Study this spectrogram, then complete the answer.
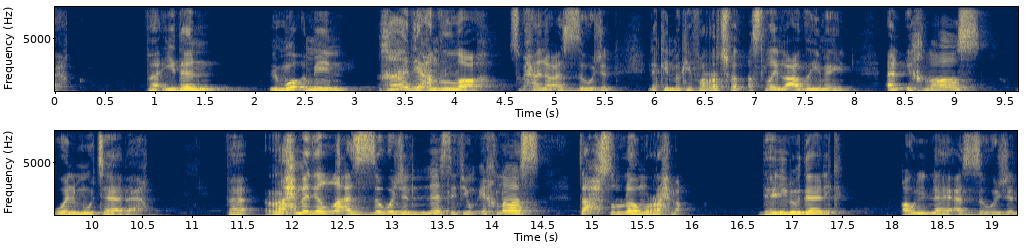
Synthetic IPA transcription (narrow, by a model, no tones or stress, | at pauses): fæʔəd̪ən | əlmʊʔmən | ɣæd̪iʕand̪əlˤːɑ̰h | sʊbħanhʕazːæwæʒəlː | ækənmækæjfɑrˤːɑd̪ʃfilʔɑsˤlɑjnəlʕɑd̪ˤimijn | ʔəlʔəxlɑsˤ | wəlmʊt̪æba̰ʕa̰ | færˤːɑħmad̪jæləlˤːɑʕazːæwæʒəlːənːæslifihʊmʔəxlɑsˤ | t̪ɑħsˤollæhʊmrˤːɑħma̰ | d̪ælilʊd̪ælək | qɑwləlːæhʕazːæwæʒəl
